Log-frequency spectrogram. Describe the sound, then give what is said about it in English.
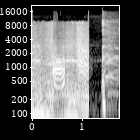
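A loud nose blow, made by someone pretending to blow their nose: a long, breathy, rasping honk, a brief silence, then a second shorter honk with a more tonal, trumpeting edge. “pretend like I'm blowing my nose. Especially listen to the second honk, as it were.”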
